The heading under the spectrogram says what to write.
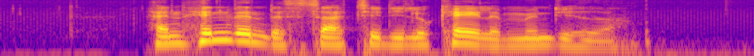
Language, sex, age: Danish, male, 22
